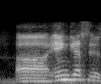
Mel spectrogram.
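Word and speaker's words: Ingus (ἐγγύς): Ingus is the adjective here, or adverb, pardon me, E-N-G-U-S. Again, it's actually two gammas, but by rules of Greek pronunciation, the first one's pronounced as an N.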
